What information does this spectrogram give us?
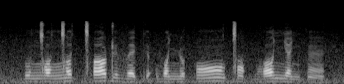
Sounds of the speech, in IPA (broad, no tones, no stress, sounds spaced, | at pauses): ʊ ŋ͡ǀ ɒ ŋ͡ǀ ʌ ǀʰ ɑ ɖ ɪ v ɛ bʲ ɒ ʔ v ɒ ɲ ɳ ʊ k ɔ̃ː ǀ ɑ̃ ʔ bʱ ɒ ɲ æ ɲ k ɛ̃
